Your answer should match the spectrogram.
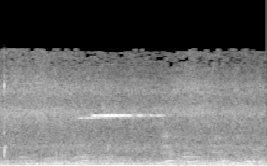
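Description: A pause between a man's spoken sentences, filled with a steady low background rumble like distant traffic or room noise.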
